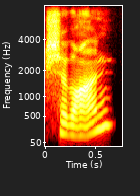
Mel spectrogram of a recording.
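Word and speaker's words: Siobhan: and I'm very sorry it's like Shaban is what it is but it's like s i o b h an or something is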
